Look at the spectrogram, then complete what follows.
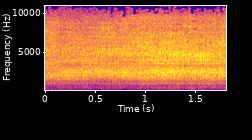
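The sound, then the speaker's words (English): A kettle beginning to boil gives off a steady, airy rushing hiss that holds even and unbroken throughout, fairly soft, with no voices over it. “As you can hear, the kettle's boiling.”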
